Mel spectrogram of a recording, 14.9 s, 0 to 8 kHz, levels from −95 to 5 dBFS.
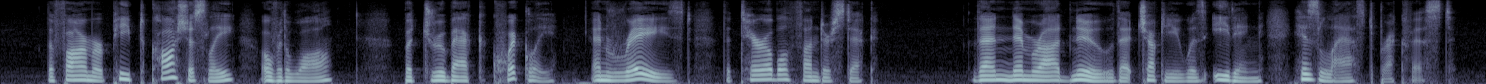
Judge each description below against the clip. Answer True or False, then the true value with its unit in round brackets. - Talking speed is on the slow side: True (120 wpm)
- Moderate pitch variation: True (4.4 semitones)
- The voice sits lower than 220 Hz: True (140 Hz)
